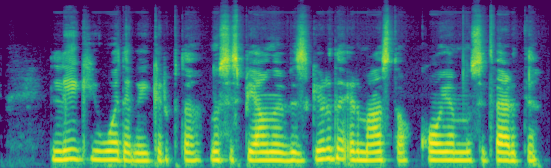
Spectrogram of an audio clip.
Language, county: Lithuanian, Vilnius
